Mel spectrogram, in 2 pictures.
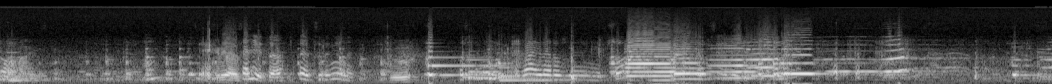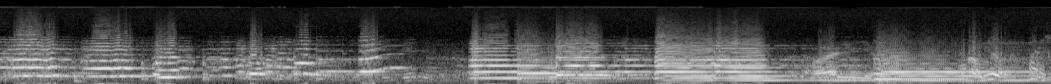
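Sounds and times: bowed lyra folk tune: 0:00.0 - 0:09.5, 0:10.1 - 0:21.0
strummed guitar: 0:00.0 - 0:21.0.

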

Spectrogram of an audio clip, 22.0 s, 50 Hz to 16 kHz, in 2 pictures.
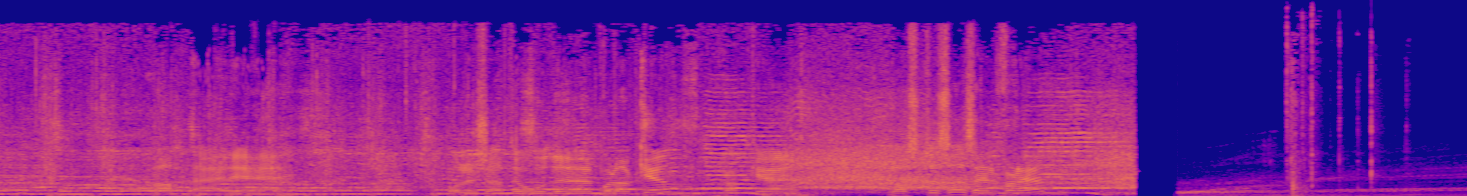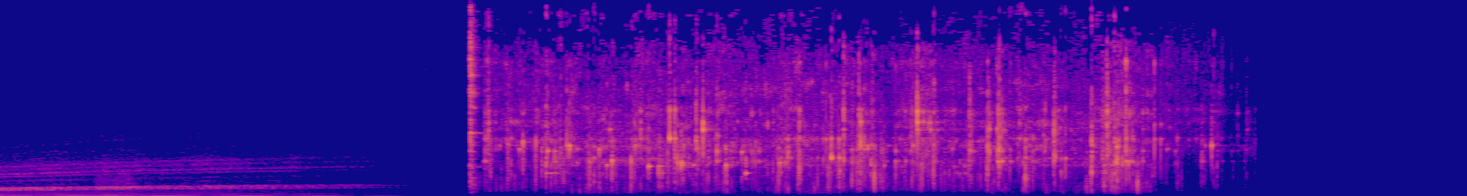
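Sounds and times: low rising tone with deep hum: 0:08.8 - 0:14.1.

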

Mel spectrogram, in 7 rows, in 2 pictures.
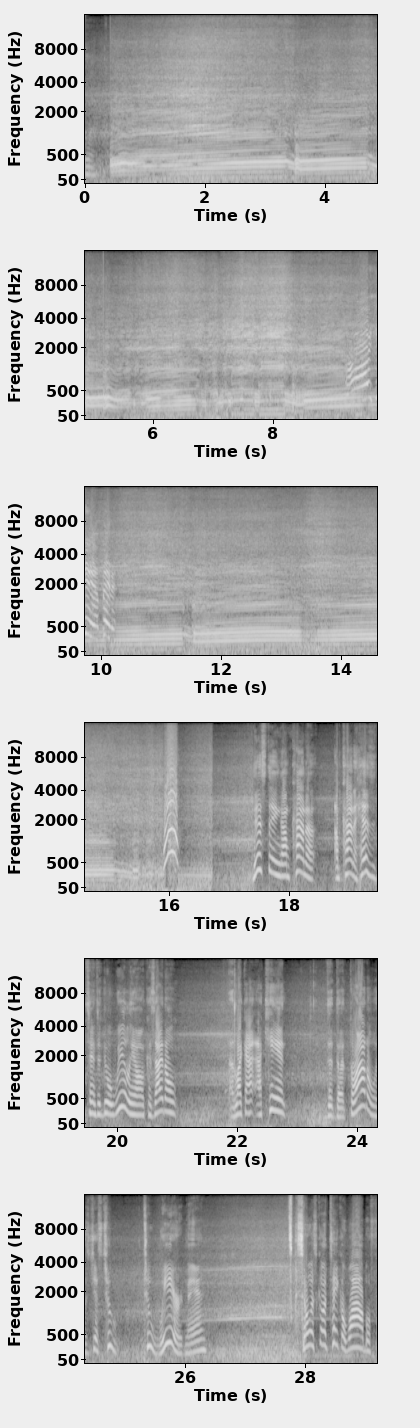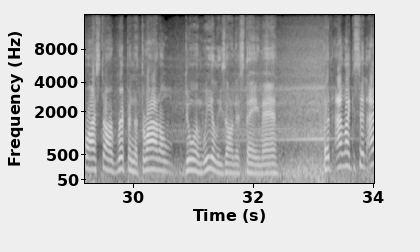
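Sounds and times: motorcycle engine accelerating: 0:00.0 - 0:24.0, 0:25.0 - 0:34.0.

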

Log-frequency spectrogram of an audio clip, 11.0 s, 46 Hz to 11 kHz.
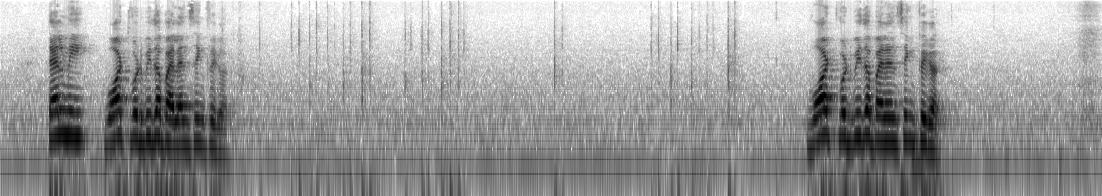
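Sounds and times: computer keyboard typing: 0:02.4 - 0:04.7, 0:05.5 - 0:05.7, 0:06.5 - 0:07.5.

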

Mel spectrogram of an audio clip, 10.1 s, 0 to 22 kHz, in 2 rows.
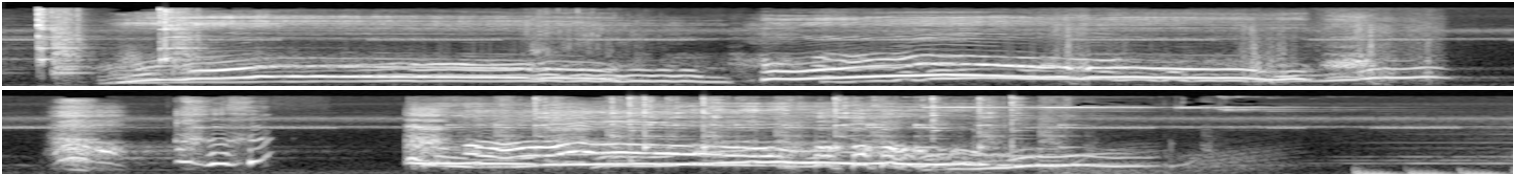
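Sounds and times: high cartoon ghost voice: 0:05.7 - 0:08.9.

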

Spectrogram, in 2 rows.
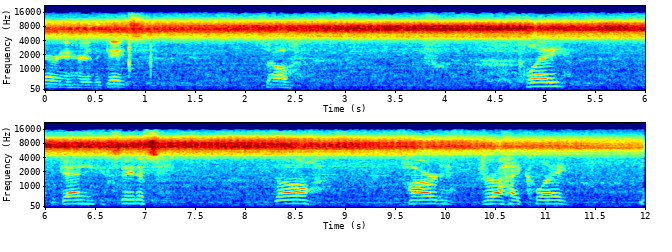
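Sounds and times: high-pitched insect drone: 0:00.0 - 0:12.0.

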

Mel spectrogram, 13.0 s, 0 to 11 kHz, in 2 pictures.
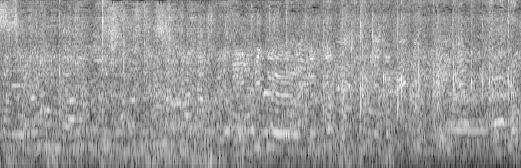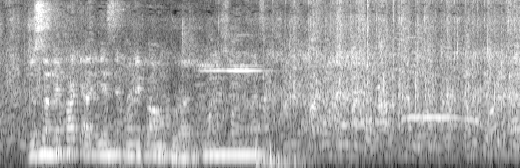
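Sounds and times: chatter of people: 0:00.0 - 0:13.0.

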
